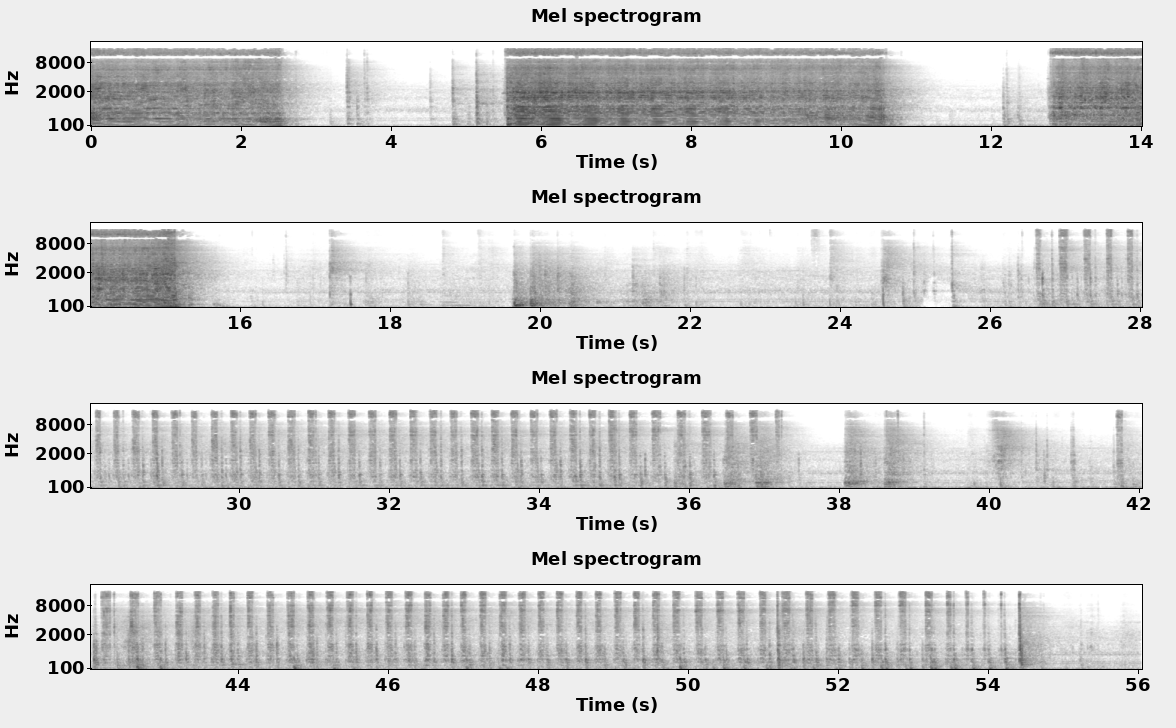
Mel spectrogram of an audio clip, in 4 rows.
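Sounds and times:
hand ratchet clicking: 26.4 - 37.5, 41.7 - 54.7.

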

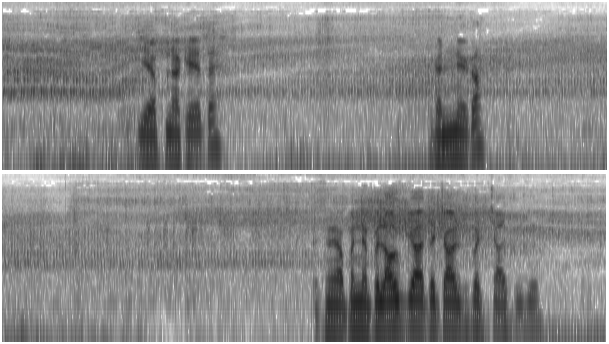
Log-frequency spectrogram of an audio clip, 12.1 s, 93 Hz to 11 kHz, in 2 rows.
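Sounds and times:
tractor engine running: 0.0 - 12.0.

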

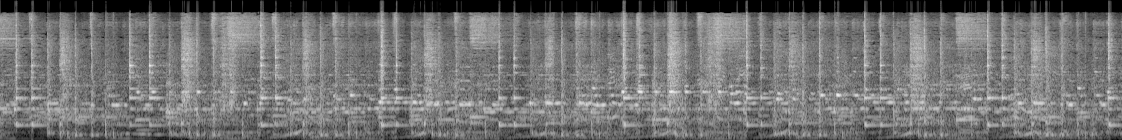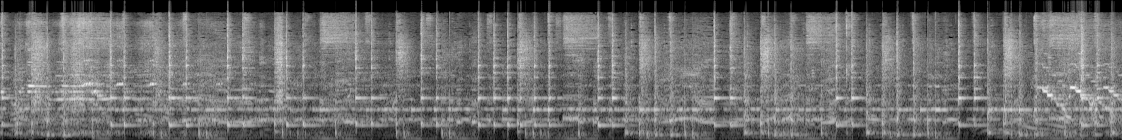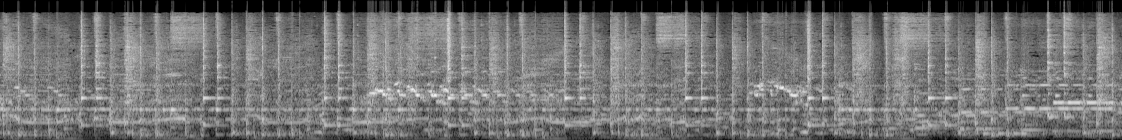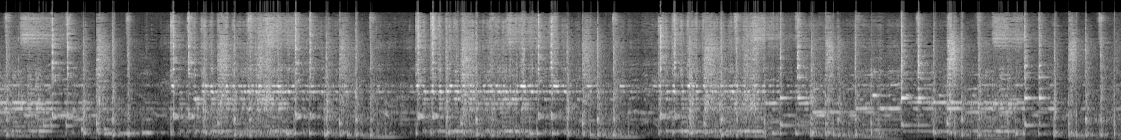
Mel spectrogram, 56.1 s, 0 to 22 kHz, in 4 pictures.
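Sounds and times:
drum beat: 0.0 - 56.0
flute melody: 0.0 - 56.0.

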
